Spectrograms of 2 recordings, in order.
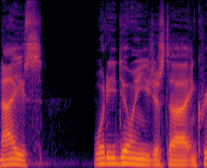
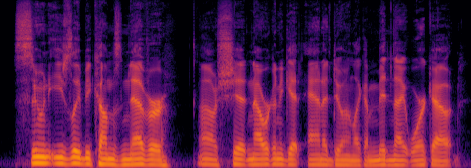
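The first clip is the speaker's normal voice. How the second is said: ordinary talk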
